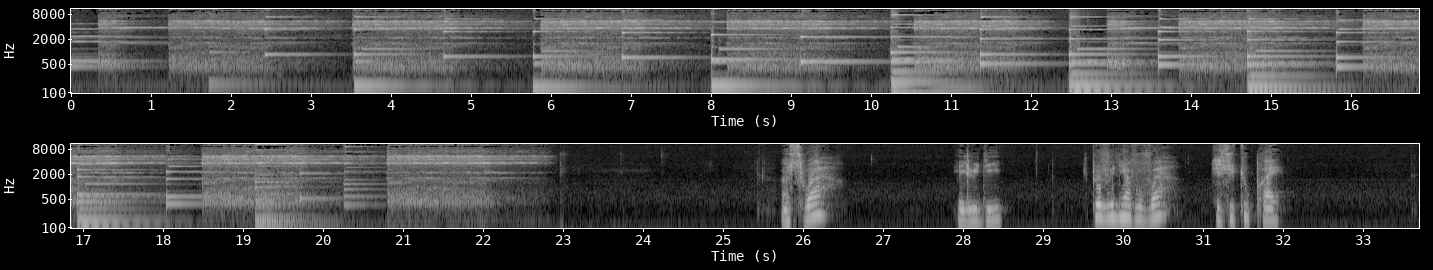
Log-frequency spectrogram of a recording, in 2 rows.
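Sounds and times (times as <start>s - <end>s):
telephone ringing with bright bell-like tones: 0.0s - 23.0s
speech: 26.0s - 26.3s, 27.9s - 28.6s, 29.6s - 32.0s.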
